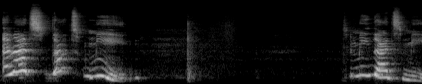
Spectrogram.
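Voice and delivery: holding back tears. Speaking in a video about being excluded by others, holding back tears. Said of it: "I'm trying not to cry".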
